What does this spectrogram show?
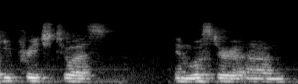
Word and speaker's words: Worcester: preached to us in Worcester, I said it right, not Worcester, Worcester.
